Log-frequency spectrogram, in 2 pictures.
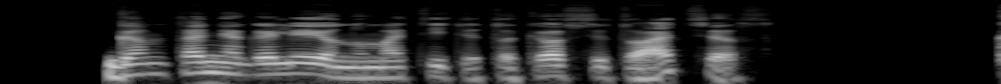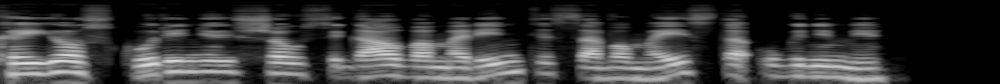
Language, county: Lithuanian, Šiauliai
